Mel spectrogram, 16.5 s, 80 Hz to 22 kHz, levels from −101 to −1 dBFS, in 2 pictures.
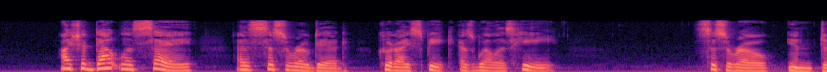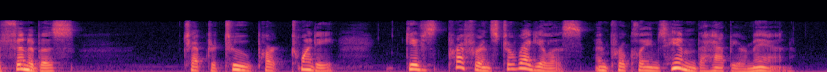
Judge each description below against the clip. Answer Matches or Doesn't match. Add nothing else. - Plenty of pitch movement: Matches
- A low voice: Doesn't match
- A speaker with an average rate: Doesn't match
